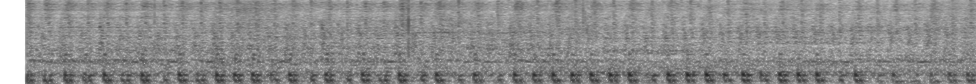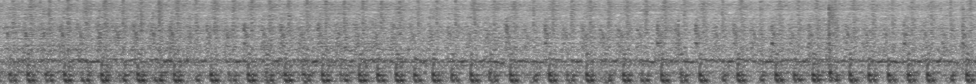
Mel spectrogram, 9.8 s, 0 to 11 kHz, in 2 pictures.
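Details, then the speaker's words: Motorcycle single-cylinder idle thumping at about 160 beats a minute, slightly lumpy and uneven; bike failed to start that day and owner suspects improper airflow from a clogged air filter changed its sound. Abnormal engine running sound. "So నా guess అయితే ఆ air flow అనేది proper గా లేదు అనుకుంటున్నా so అందుకే sound మారిపోయింది నా బండిది"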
